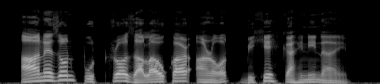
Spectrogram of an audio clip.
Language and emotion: Assamese, neutral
